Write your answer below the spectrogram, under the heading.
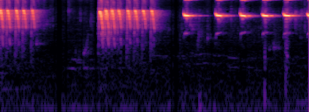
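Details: Cungkok in tutor recording for songbirds: two bursts of harsh, scratchy buzzing chatter, followed by a quick string of clear, high, down-slurred whistle notes.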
